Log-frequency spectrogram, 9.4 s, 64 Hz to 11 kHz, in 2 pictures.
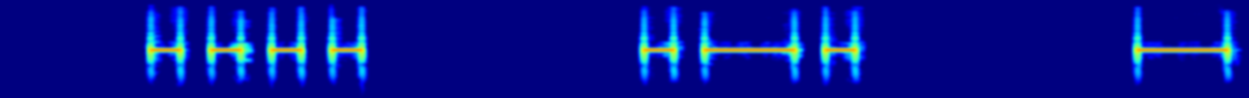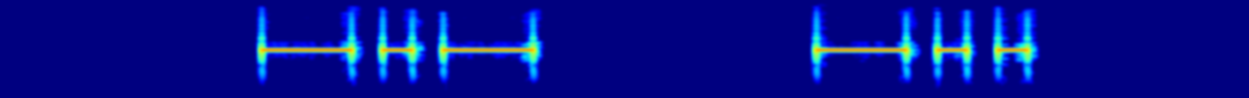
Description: Morse code, heard as a keyed tone, about 10 wpm, spaced as for 6 wpm, 800 Hz. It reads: HRTKD
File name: LEZIONI / 6 PKX0 / 6 PK ws 10wpm 3745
